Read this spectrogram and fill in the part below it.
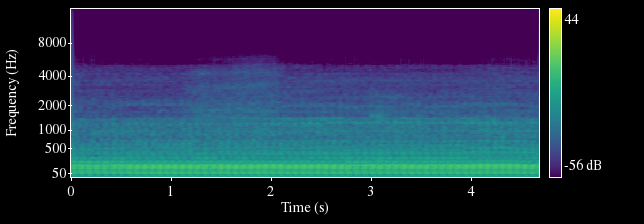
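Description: A Suzuki GSX-8R motorcycle engine runs steadily and close, with a constant throbbing drone while riding and no speech over it.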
